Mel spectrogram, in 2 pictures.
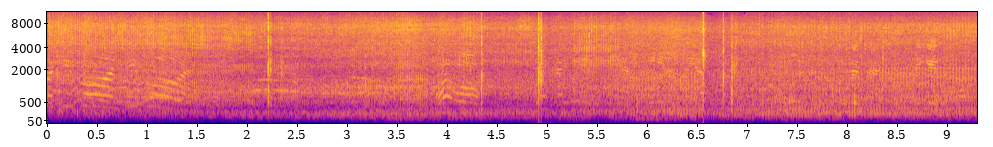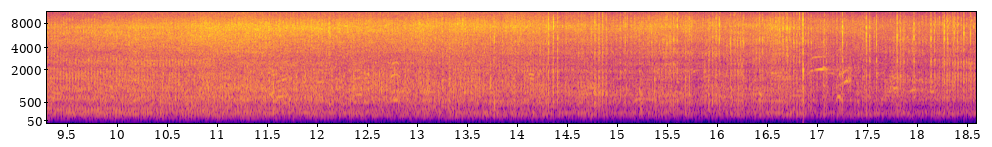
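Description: Small racing kart engines buzz and whine as they pass nearby.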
